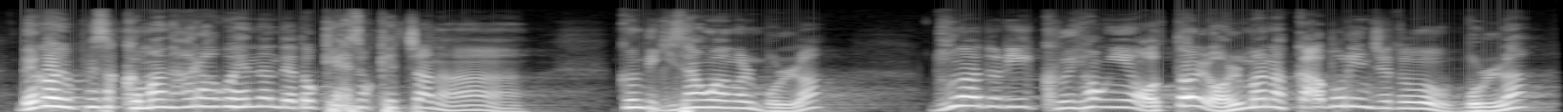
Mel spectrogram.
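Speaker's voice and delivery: put-on high, loud protest of a wronged boy; retold bitter indignation. Boy protesting his sister's friends' misjudgement, bitterly indignant. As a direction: act out an aggrieved kid arguing back, pitch climbing. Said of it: "더 막 악에 받쳐가지고요".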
